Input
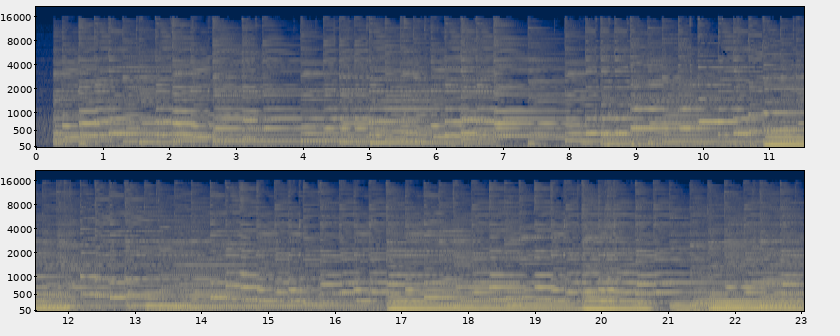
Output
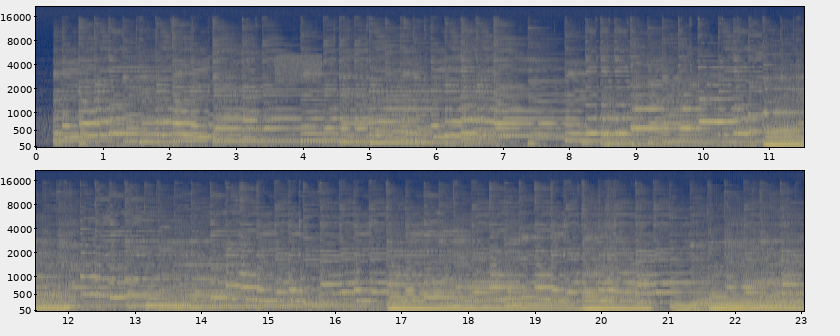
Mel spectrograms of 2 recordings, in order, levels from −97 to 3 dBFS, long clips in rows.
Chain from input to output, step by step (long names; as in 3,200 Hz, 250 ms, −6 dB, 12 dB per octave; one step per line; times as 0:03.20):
background noise violet −65 dBFS
tube saturation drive 27 dB, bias 0.6
sound drawn into the spectrogram noise, 0:03.58–0:04.30, 2,400–5,300 Hz −50 dBFS
level +6 dB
